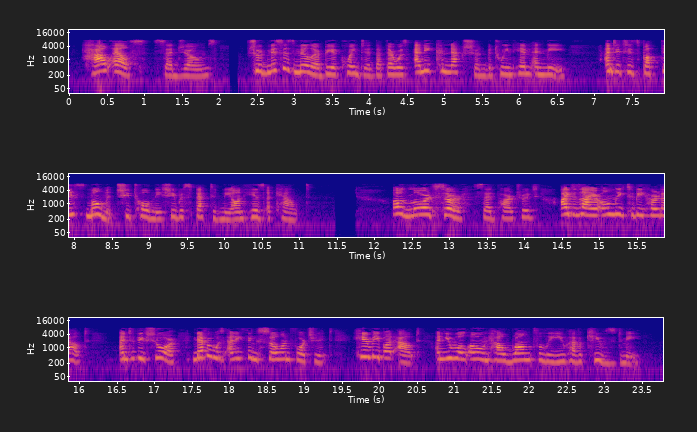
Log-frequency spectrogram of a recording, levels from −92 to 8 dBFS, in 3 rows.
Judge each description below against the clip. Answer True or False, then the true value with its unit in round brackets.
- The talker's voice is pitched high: True (270 Hz)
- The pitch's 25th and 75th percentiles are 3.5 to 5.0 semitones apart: False (5.5 semitones)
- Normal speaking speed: True (170 wpm)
